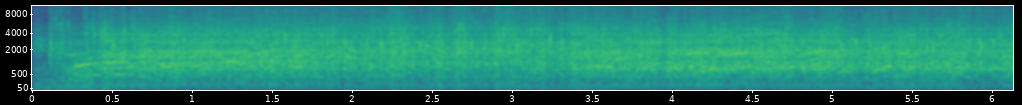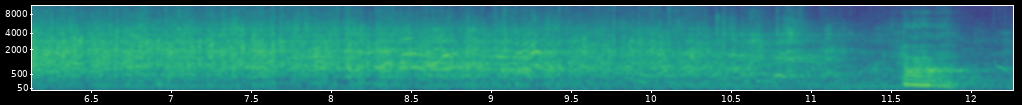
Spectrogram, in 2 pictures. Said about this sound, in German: Bühne erscheint soeben von tosendem Beifall umbrandet der Vortragskünstler August Nuttnert.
